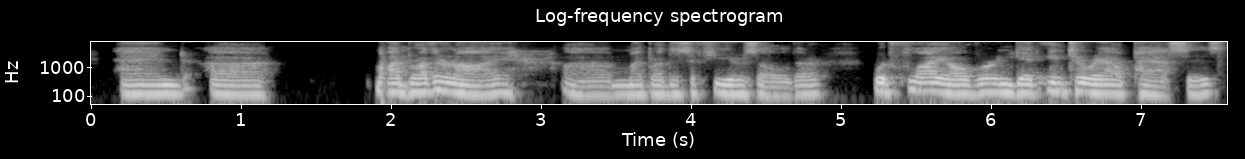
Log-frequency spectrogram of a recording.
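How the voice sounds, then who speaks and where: Speaking in a strong Brooklyn accent, a man keeps a medium, monotone pitch at a moderate pace, his voice somewhat breathy. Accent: thick Brooklyn. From Brooklyn, New York. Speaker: Shakespeare professor and author. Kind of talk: interview. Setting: video call.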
